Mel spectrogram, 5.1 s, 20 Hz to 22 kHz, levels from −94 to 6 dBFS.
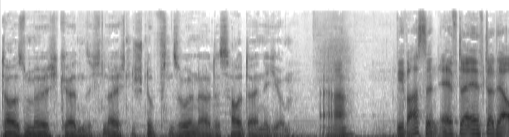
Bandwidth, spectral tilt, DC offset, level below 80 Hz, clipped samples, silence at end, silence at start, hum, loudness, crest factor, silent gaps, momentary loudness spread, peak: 15.5 kHz; -6.5 dB/octave; under 0.1%; -24 dBFS; under 0.1%; 0 s; 0 s; none; -18 LUFS; 14 dB; none; 11 LU; -4 dBFS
